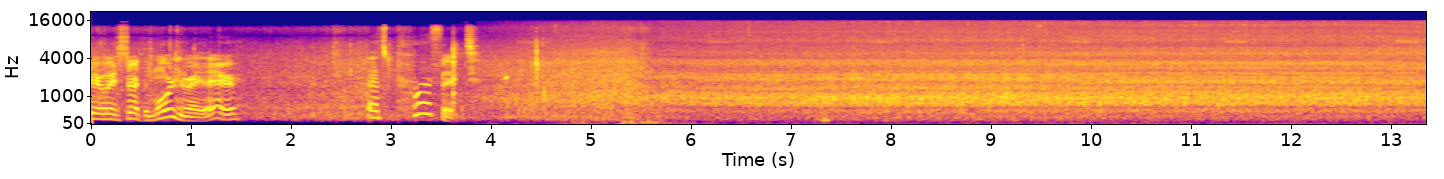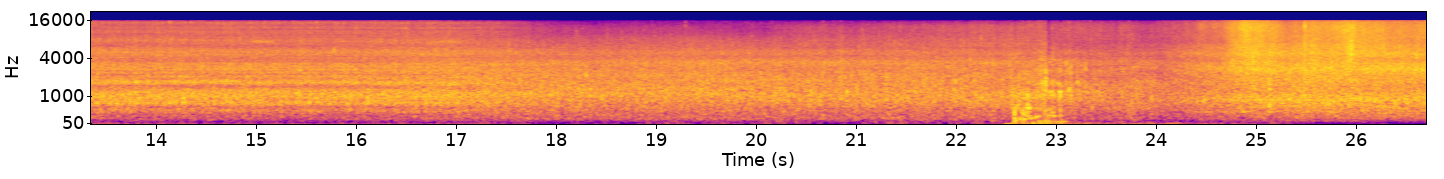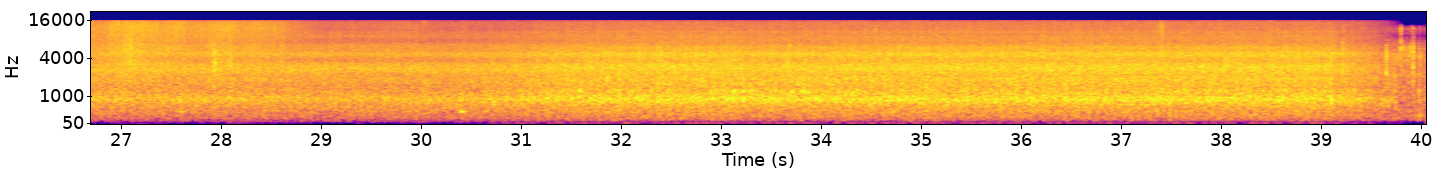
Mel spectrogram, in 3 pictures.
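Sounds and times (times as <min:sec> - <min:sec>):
stream running over rocks: 0:03.6 - 0:40.0
low thump: 0:22.5 - 0:23.5.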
